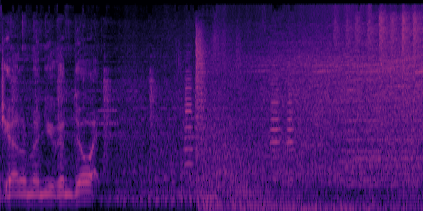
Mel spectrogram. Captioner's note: car alarm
